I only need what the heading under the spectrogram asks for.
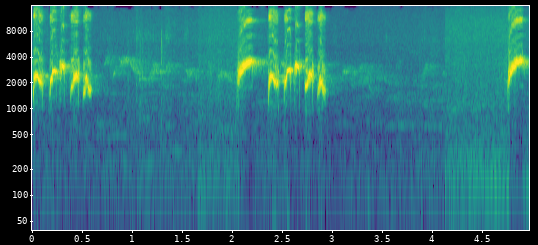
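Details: Caged red-whiskered bulbul in Thailand giving the doubled song style used to train young birds each morning: short bright warbled phrases of five or six quick notes, heard three times about two seconds apart. A faint low rumble comes near the end.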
